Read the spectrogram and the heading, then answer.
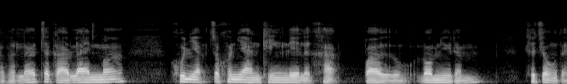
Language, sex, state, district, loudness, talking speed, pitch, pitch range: Wancho, male, Arunachal Pradesh, Longding, -15 LUFS, 170 wpm, 105 Hz, 95-115 Hz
